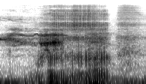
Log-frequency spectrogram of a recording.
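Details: Adult husband snoring during sleep: one low, rattling, snorting breath with a rough flutter in the airway; a single snore.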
